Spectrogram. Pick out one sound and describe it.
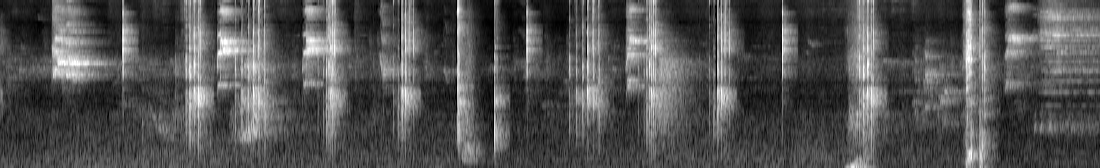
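Game pieces click softly into place, one after another.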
